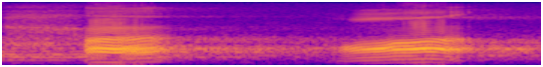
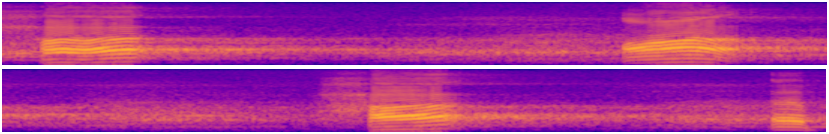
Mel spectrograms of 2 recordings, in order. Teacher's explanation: Yang pertama adalah keluar huruf daripada pangkal tenggorokan. Pangkal itu yang paling dasar ya.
